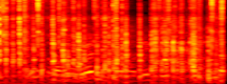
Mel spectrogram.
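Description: Two Beyblade Burst spinning tops clashing in a plastic stadium: rapid, irregular clicks and clacks as they strike each other and the stadium floor.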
